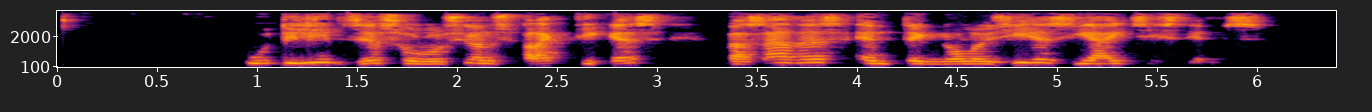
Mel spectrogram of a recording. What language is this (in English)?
Catalan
